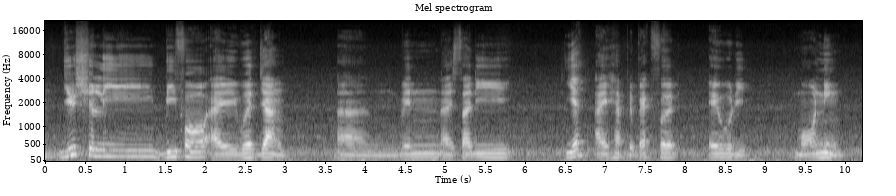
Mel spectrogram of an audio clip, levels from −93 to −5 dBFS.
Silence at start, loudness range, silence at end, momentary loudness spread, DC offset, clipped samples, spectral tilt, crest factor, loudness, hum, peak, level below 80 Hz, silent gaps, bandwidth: 0 s; 5 LU; 0 s; 20 LU; under 0.1%; under 0.1%; -5 dB/octave; 22 dB; -24 LUFS; none; -2 dBFS; -50 dBFS; none; 18.5 kHz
